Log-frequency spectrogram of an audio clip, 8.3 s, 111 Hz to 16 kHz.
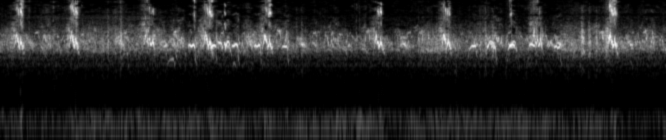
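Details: Osprey at its nest at Dunrovin Ranch on 23 June 2021, around a fish delivery. Short high chirps repeat irregularly through the clip over a steady low hum, with occasional sharp broadband clicks.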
